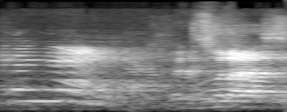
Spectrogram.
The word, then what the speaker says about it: Kanab: It's Kanab.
